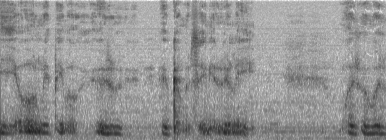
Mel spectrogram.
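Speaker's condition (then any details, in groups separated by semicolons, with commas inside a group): Parkinson's disease; five years since onset, treated, rigidity, tremor, near-festinant gait; reduced volume, slow responses, constant dribbling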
